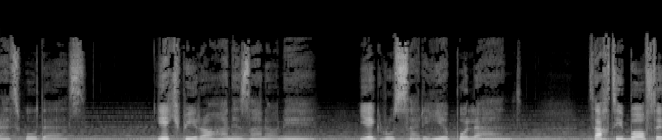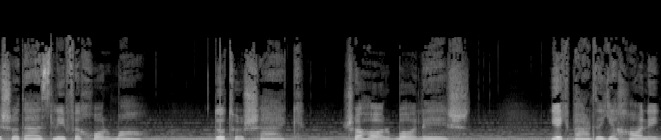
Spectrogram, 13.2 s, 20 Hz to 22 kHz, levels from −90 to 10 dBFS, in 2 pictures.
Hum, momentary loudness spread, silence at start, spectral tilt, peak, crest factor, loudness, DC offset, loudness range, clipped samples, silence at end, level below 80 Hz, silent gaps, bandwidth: none; 21 LU; 0 s; -4.5 dB/octave; 0 dBFS; 22 dB; -23 LUFS; under 0.1%; 3 LU; under 0.1%; 0 s; -42 dBFS; none; 16.5 kHz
